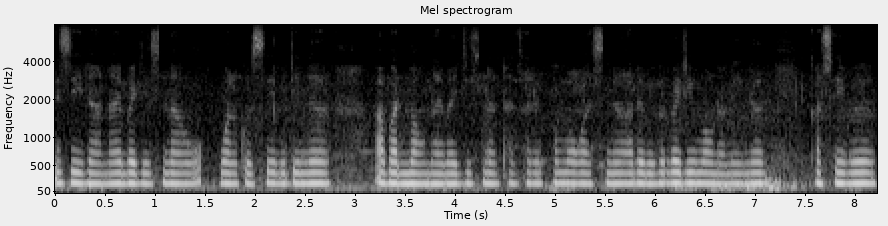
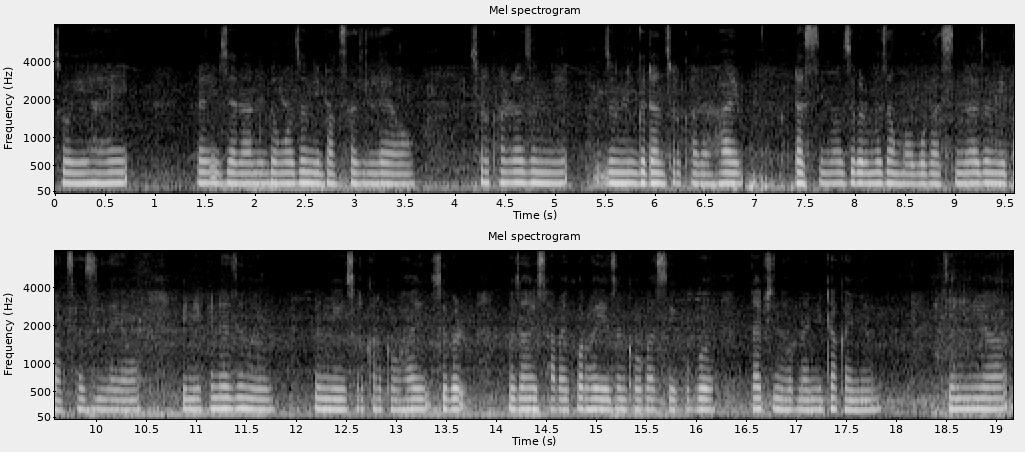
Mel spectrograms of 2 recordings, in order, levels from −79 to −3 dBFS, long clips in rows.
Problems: none marked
